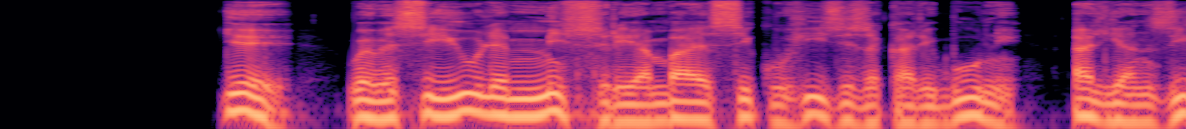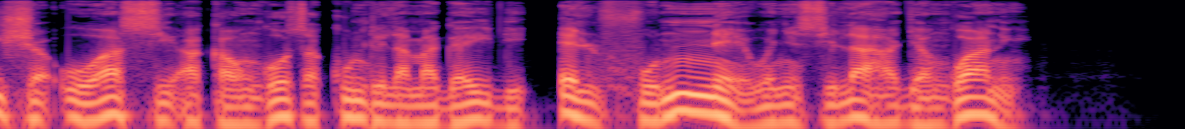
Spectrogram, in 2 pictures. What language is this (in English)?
Swahili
